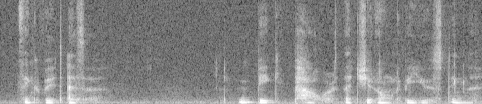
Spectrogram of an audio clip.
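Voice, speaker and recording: Someone whispers at a very slow pace. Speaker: Swedish language teacher. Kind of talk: language-teaching ASMR, soft-spoken. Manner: soft-spoken, whispering.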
